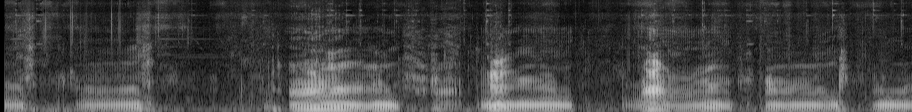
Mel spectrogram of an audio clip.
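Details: Dog playing with pug puppies makes a funny sound: a series of drawn-out, wavering, strongly harmonic moans, each lasting up to a second, rising then falling in pitch, with short quiet gaps between them.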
